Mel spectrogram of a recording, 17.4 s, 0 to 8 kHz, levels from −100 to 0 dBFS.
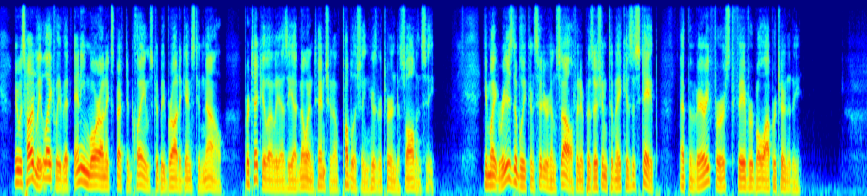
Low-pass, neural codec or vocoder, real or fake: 7.2 kHz; codec, 16 kHz, 1 kbps, FunCodec, trained on LibriTTS, 50 frames a second; fake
